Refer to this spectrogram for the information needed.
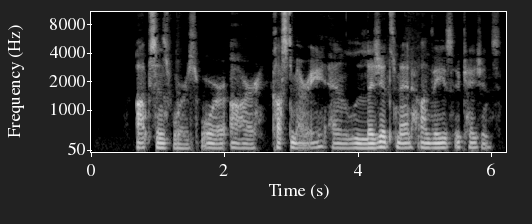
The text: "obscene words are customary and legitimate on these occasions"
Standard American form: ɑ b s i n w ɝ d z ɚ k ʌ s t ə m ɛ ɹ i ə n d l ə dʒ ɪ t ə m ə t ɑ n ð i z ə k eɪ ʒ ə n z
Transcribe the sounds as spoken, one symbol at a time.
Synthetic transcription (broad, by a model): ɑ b s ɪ n w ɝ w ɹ ɚ k ʌ s t ə m ɛ ɹ i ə n l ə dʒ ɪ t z m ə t n ð i z ə k eɪ ʒ ə n z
